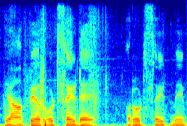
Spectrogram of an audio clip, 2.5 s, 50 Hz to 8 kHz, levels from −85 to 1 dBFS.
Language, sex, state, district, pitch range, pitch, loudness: Hindi, female, Punjab, Fazilka, 125-130 Hz, 125 Hz, -17 LUFS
